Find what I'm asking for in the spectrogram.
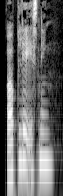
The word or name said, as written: oplæsning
